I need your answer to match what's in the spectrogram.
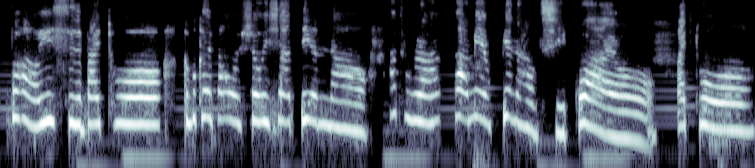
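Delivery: put-on cutesy, childlike, pleading baby voice. Pleading with someone busy for a favor, in a cutesy baby voice. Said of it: "有求于人的时候，我就会用娃娃音".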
